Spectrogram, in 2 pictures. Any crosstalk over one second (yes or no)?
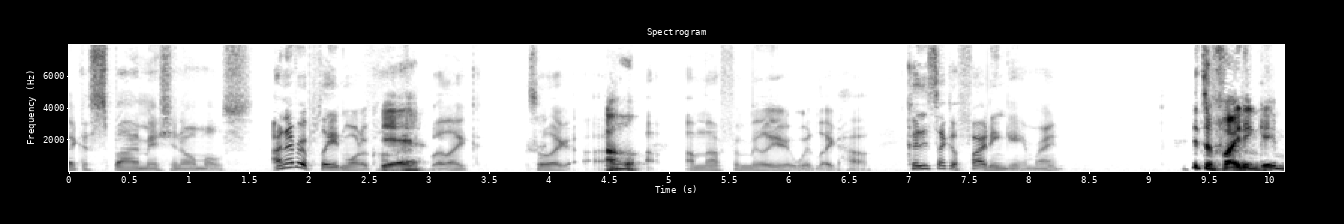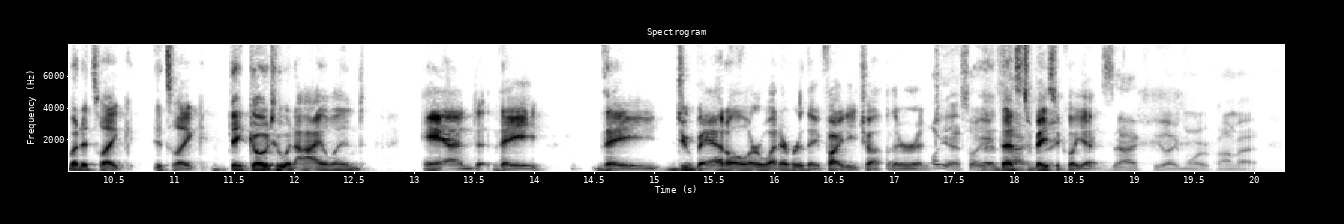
yes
